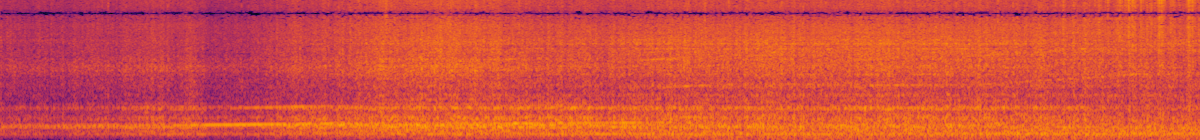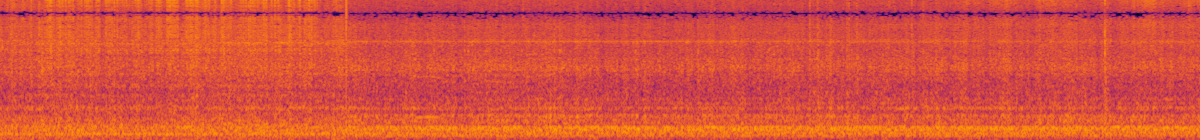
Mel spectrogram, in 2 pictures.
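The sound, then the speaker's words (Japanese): Steady roar of a passenger jet during takeoff, heard from inside the cabin. A low, broad engine rumble swells over the first few seconds, then holds at an even, loud level to the end, with no voices. “We be taking off shortly. Please make sure your seat belt is fastened.”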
